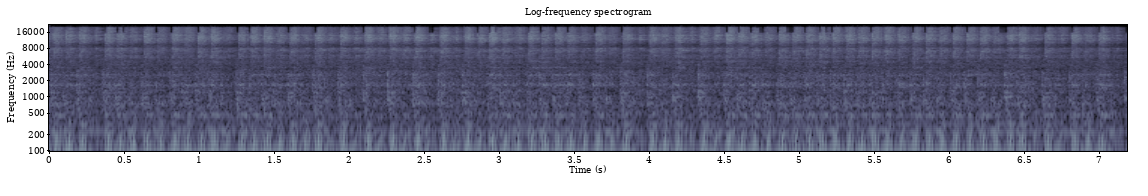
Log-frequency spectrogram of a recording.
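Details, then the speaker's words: 1984 Honda ATC 200es Big Red after valve adjustment, idle turned down: even single-cylinder thump at about three pops a second with no ticking or clatter. The earlier noises are gone and the idle is healthy. "actually sounds much better than it did in there um everything sounds as it should all noises are gone"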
